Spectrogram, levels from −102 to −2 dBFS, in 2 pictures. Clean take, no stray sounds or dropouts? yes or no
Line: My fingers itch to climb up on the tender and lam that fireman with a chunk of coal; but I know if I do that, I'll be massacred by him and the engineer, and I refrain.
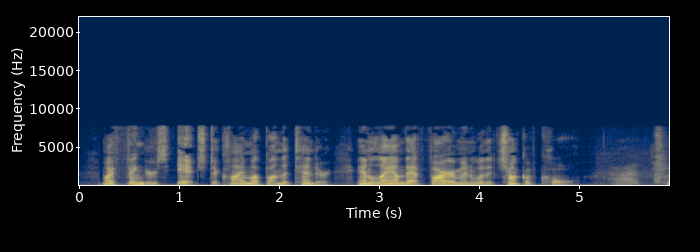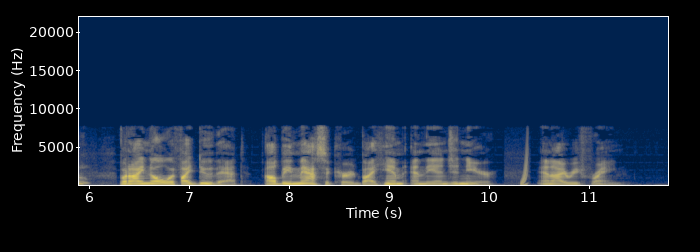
no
